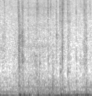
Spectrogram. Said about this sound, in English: In the midst of people typing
